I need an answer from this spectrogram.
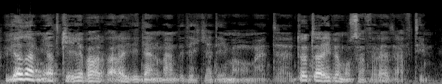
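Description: A jovial older man from a cartoon, raspy and gravelly, with a lively voice that rises and falls as he reminisces. He chuckles fondly as he talks. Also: on the high side, exaggerated voice. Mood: nostalgic. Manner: nostalgic, chuckling. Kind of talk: cartoon dub acting.

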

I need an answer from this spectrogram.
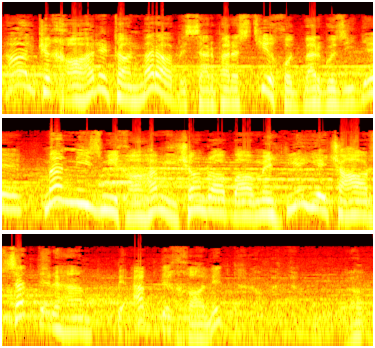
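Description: Solemn servant messenger, lively pitch, slightly high, formal, music behind. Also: male voice, very noisy. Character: loyal male servant delivering a judge's ruling. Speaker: messenger Qanbar. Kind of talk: radio drama acting.

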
